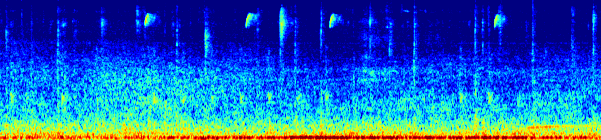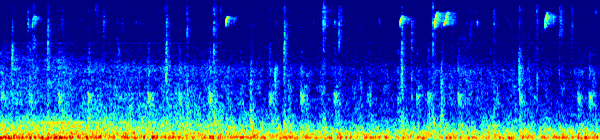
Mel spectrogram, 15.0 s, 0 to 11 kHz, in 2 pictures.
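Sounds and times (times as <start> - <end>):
faint ticks: 0.0 - 15.0
small bird chirping: 0.1 - 4.9, 5.8 - 6.8, 12.5 - 14.7.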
